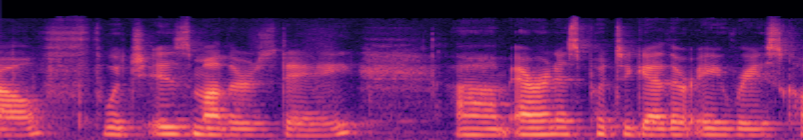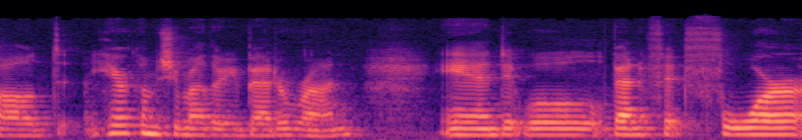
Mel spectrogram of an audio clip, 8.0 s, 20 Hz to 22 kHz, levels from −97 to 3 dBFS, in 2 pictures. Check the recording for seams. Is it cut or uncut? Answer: cut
